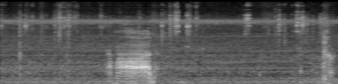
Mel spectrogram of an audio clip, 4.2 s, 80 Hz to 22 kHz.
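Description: A set of car keys for a 1999 Mazda Protege ES jangles as it is pulled out, a bright metallic rattle lasting about half a second amid faint handling noise, close up, with a brief spoken remark.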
